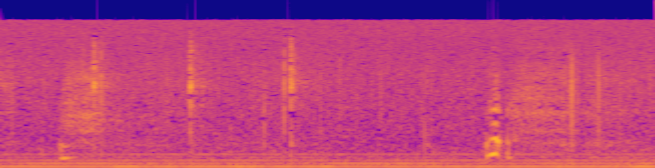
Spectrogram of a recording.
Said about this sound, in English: The clock stopped.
